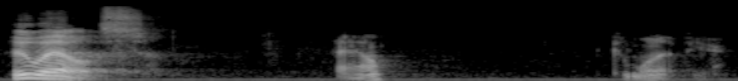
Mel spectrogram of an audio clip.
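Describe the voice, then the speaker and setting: A man's voice: mid-range voice, big pitch swings, takes it slowly, creaky, slight background noise. A man, the pastor, leading a memorial service and inviting people to come up and speak in short prompts.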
